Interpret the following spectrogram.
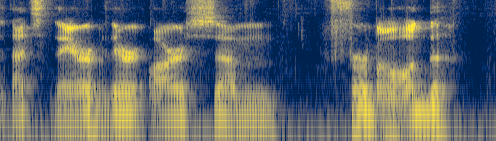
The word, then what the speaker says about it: Furbolg: There are some Furbolg. I'm pretty sure the pronunciation's unambivalent about that one, but the computer pronounces it like Forbog or something like weird like that.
